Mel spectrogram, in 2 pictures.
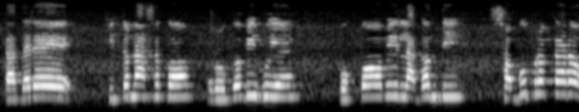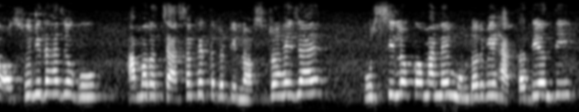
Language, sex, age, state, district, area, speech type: Odia, female, 60+, Odisha, Kendrapara, urban, spontaneous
